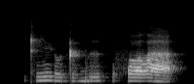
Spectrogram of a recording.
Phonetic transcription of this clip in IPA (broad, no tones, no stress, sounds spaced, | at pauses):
ʈʰ e̤ ɽ o̤ ʈ o̤ b ɯ | f ɔ lˠ a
